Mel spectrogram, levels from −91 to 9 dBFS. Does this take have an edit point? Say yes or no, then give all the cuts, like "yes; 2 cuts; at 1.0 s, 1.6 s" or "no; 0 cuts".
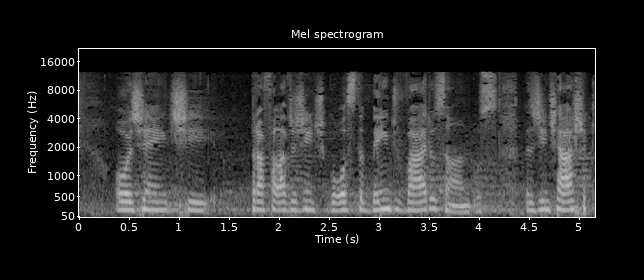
yes; 1 cut; at 2.1 s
